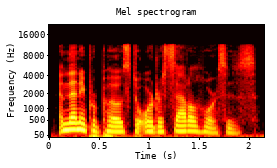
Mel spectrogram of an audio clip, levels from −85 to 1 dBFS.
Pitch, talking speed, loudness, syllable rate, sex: 145 Hz, 225 wpm, -19 LUFS, 6.8 syllables/s, female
